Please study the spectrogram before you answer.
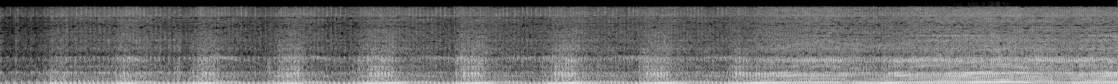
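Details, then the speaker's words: Italian 250cc automatic scooter, charging measured around 14 V: revved engine carries a rough, uneven metallic clatter pulsing about once a second over the revs; worn or slack cam chain rattling. "Nah itu MP3 suara rantai keteng bahwa krek-krek gitu"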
